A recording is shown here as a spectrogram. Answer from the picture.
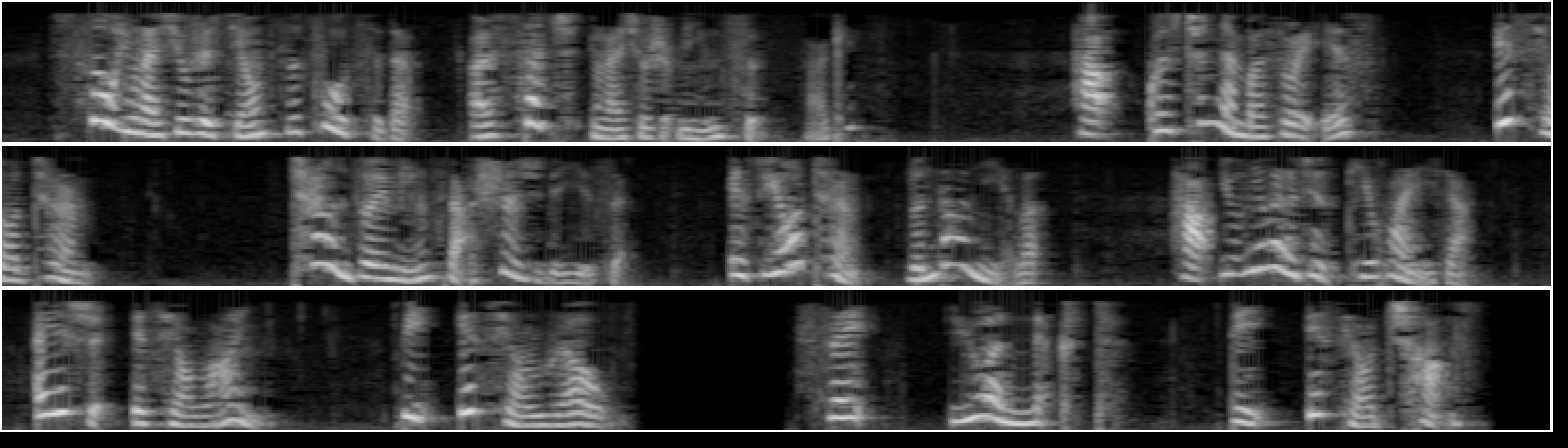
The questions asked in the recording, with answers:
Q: it's your turn.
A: 答应该是 C, you are next, 你是下一个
